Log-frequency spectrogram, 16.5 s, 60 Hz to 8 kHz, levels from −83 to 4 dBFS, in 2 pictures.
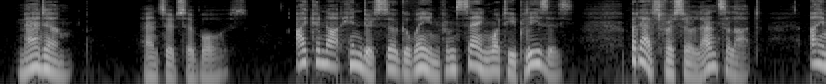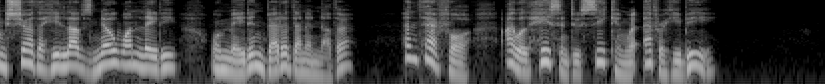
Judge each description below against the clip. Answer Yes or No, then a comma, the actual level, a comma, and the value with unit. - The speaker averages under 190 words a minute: Yes, average, 160 wpm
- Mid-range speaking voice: Yes, medium, 145 Hz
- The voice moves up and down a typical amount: No, wide, 7.6 semitones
